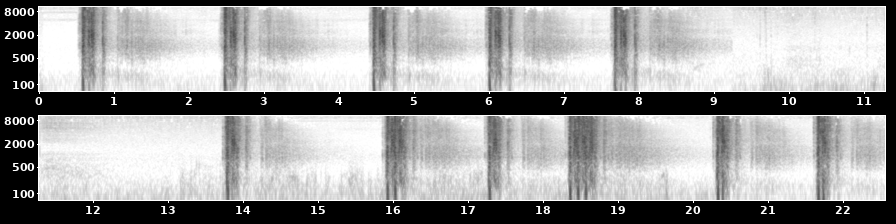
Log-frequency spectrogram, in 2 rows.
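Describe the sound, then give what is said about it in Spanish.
Sharp, loud gunshots from a restored Beretta MAB 38 submachine gun being test-fired, a series of cracking reports at uneven intervals with a quiet pause midway before the firing resumes. “disparando tiros individuales y luego en ráfaga. Los audios son modernos, de gente que restaura y hace pruebas con estas armas y luego los cuelga en la red. Beretta MAV-38, el Mitra.”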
